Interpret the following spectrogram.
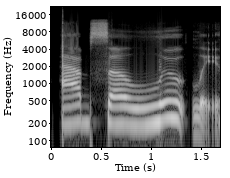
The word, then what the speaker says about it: absolutely: So the stress is on the third syllable. We would say absolutely. So there's 4 syllables in total.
